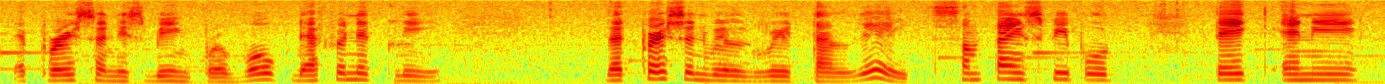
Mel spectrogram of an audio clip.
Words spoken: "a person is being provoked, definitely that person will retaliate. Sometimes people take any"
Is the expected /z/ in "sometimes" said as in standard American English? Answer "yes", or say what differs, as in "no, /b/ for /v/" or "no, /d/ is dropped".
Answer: no, /s/ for /z/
